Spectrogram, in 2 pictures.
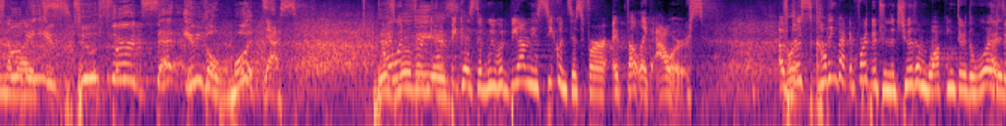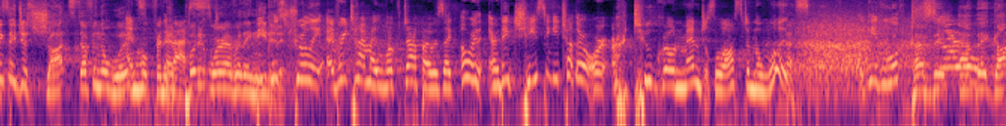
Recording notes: Recorded live from Vancouver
